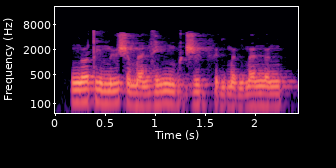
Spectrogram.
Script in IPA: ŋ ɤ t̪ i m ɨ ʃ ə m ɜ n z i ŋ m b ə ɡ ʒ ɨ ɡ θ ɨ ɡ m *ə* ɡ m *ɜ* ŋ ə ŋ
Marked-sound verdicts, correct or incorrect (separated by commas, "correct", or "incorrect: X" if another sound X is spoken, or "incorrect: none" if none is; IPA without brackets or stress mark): correct, correct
